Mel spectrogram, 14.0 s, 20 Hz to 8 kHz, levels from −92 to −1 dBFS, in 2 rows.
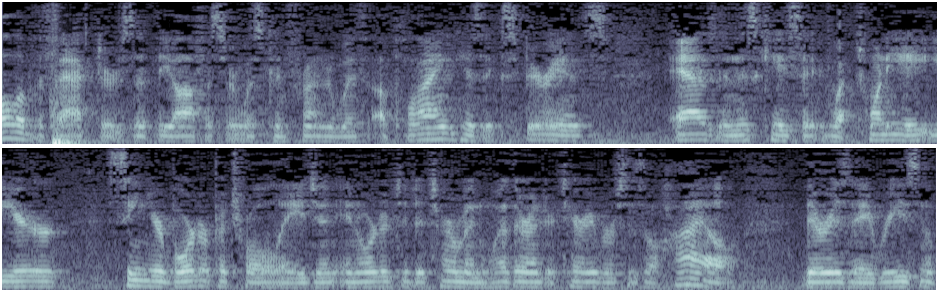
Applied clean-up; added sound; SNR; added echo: none; Car; 1 dB; none.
